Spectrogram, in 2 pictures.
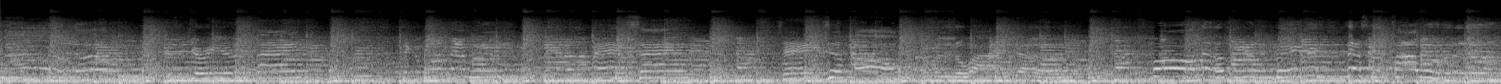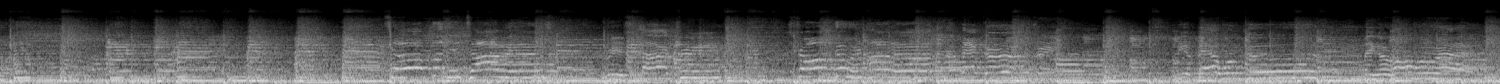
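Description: Live rock band playing loud and steady: electric guitars, bass, drums and keyboard under a man's singing, picked up by a GoPro's built-in microphone.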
